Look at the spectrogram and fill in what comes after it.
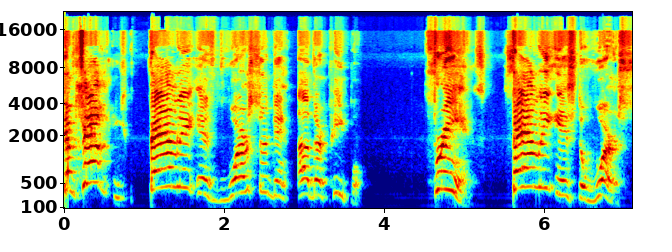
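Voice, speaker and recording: A woman speaks at a fairly slow pace with a Southern US accent. Her tone is bright, sharp and animated, with very wide pitch swings. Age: 50s. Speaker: vlogger. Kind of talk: casual chat. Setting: livestream.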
